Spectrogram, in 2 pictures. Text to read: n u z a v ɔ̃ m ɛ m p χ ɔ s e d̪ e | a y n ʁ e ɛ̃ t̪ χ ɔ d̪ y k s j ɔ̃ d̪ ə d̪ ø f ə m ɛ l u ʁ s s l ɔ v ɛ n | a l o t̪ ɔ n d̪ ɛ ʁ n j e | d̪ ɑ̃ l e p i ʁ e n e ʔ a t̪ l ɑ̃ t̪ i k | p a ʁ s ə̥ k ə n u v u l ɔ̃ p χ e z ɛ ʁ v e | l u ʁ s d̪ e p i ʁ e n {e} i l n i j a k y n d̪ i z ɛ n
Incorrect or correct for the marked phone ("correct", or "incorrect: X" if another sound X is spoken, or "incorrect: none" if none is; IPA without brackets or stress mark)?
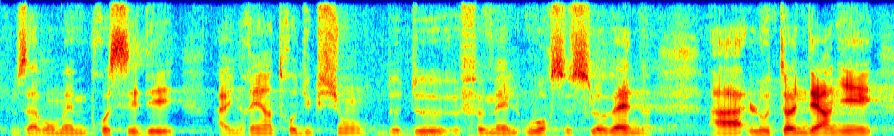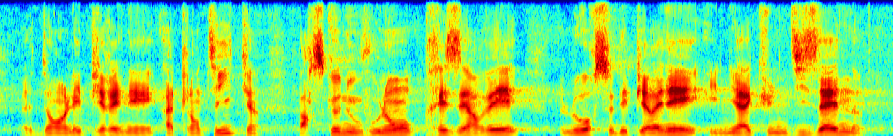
correct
